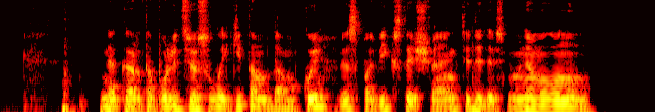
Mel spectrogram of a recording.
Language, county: Lithuanian, Kaunas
